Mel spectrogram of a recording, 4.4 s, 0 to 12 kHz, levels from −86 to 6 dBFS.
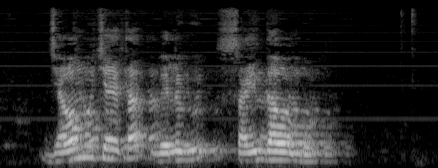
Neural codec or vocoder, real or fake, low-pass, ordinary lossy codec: none; real; 9.9 kHz; Opus, 64 kbps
